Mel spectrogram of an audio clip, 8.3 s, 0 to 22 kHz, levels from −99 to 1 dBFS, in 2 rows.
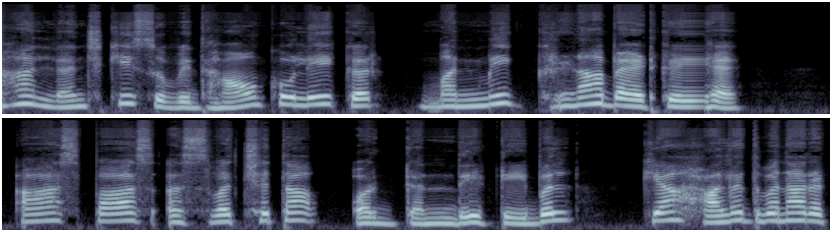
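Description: At 3.41 to 3.53 s a burst of packet loss interrupts the speech: about 100 ms of audio never arrived in time, so the receiver stretched the last sound for roughly 98 ms, fading it down, before playback resumes further on with that stretch missing.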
